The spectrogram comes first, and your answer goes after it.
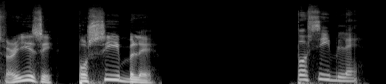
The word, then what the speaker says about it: posible: Posible. The second syllable, the E, is accentuated. Posible. And the final E sound, as always in Spanish, is a pure vowel, not A. Don't say posible, but posible.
